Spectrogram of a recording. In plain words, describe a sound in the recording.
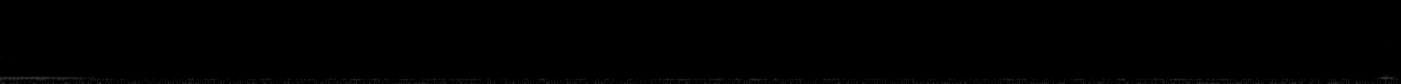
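A small ensemble plays soft, sustained music.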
